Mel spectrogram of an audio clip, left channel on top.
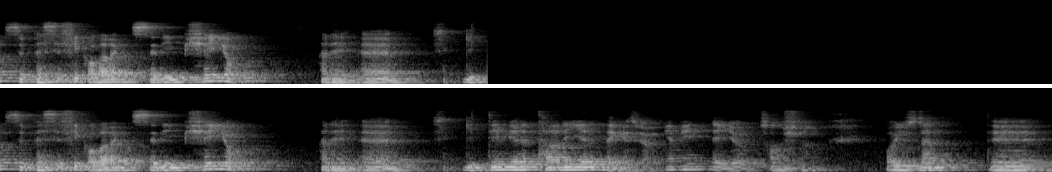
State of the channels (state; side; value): drops out; left; at 4.9 s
